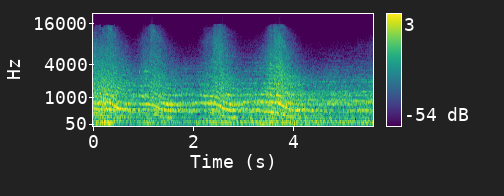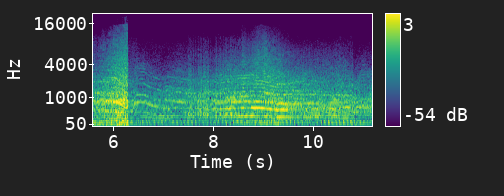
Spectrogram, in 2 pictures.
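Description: Formula 1 race cars in the VR racing game F1 23 roar past, engines rising and dropping in pitch through repeated gear shifts, with several cars passing close and a sharp cut to another engine note midway.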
